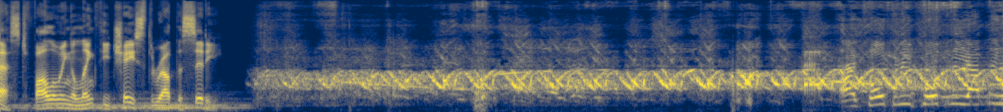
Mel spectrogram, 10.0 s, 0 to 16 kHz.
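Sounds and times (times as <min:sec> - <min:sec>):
police sirens wailing: 0:02.5 - 0:10.0.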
